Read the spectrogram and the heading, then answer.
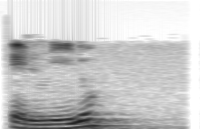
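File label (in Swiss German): "el nino", Alsatian; meteo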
